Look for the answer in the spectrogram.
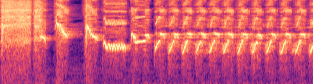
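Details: White-rumped shama masteran song used to provoke other birds: varied whistles and sweeping notes, then a fast run of repeated sharp chirps, several per second, loud and high-pitched.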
